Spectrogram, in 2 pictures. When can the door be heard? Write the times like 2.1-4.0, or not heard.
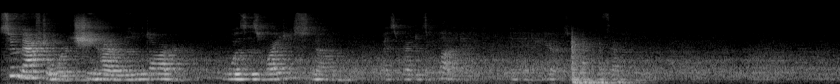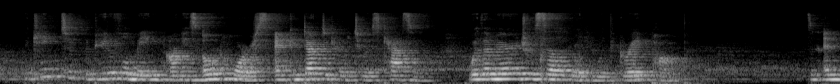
5.7-6.5, 13.8-14.5.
